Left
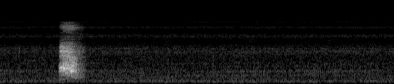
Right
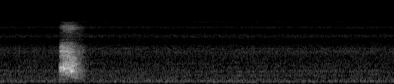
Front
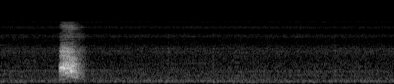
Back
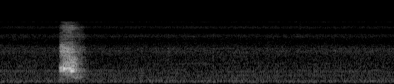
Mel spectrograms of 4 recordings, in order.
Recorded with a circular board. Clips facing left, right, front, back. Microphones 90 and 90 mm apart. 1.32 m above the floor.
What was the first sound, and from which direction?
A dog barking, 5° right.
